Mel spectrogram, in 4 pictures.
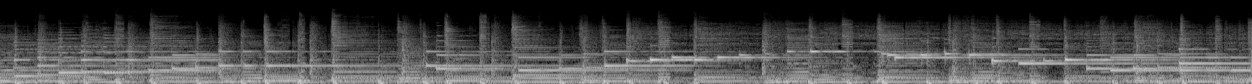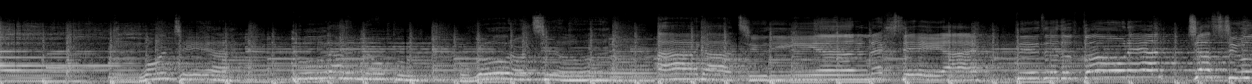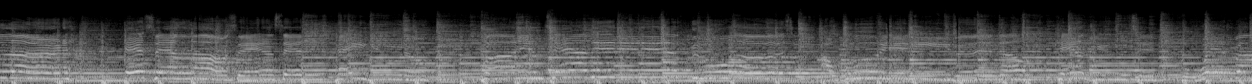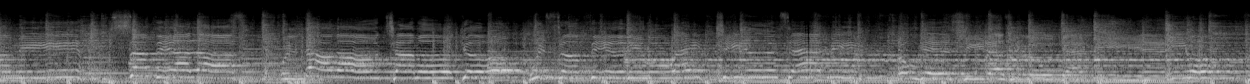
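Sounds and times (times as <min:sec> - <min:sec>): acoustic guitar: 0:00.0 - 0:50.0
drums: 0:00.0 - 0:50.0
electric bass: 0:00.0 - 0:50.0
man singing: 0:13.8 - 0:50.0.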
